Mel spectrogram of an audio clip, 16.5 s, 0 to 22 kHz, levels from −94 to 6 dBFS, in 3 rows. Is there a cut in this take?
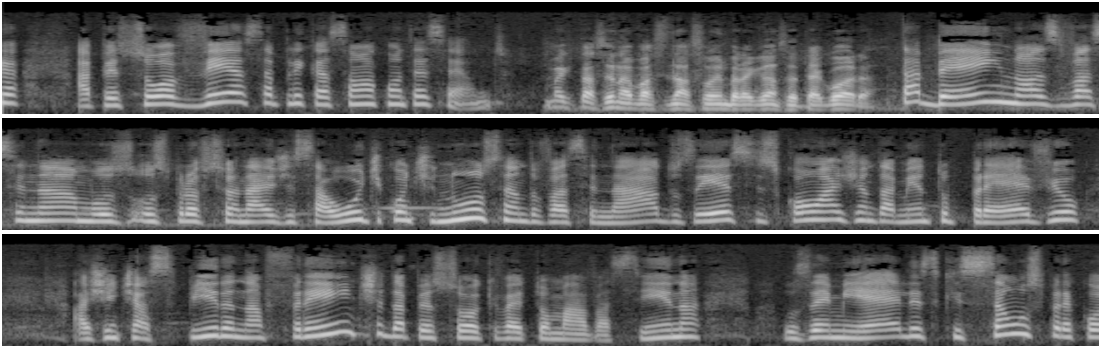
yes; 2 cuts; at 11.2 s, 14.7 s

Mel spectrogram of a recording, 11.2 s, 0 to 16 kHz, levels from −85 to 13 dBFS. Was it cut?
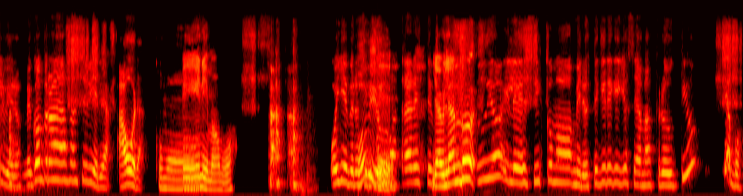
yes; 1 cut; at 2.2 s

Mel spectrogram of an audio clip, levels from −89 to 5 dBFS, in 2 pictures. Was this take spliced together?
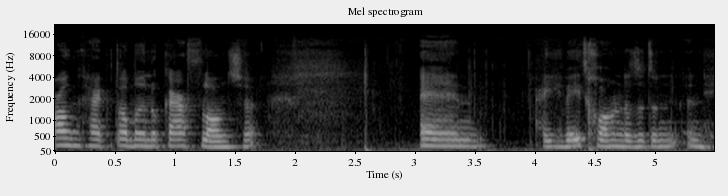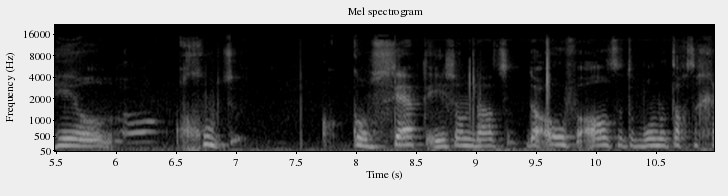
no; 0 cuts

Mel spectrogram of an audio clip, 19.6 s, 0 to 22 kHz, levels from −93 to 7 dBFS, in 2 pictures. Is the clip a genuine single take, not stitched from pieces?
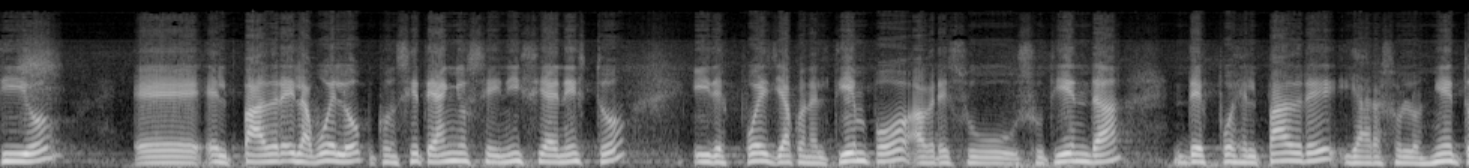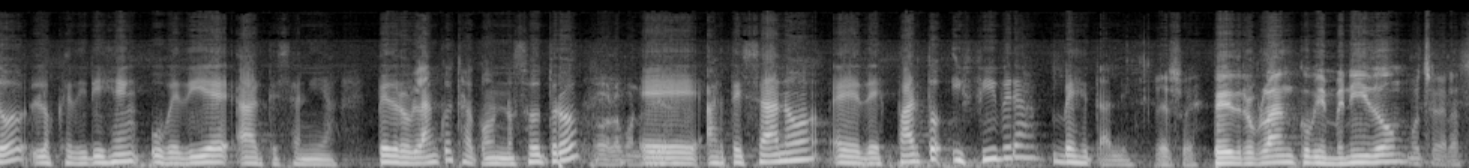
no; 1 cut; at 2.4 s

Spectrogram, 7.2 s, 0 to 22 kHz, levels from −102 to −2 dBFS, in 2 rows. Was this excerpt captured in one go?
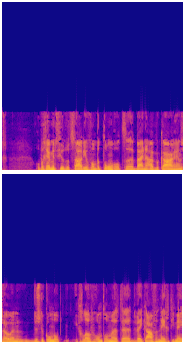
yes; 0 cuts

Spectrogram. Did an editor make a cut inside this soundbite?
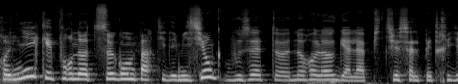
yes; 1 cut; at 2.2 s

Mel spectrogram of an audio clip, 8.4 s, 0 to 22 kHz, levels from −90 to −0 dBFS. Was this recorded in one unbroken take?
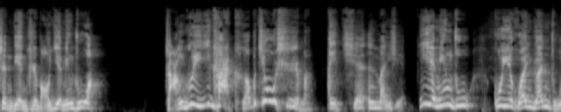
no; 2 cuts; at 4.9 s, 6.2 s

